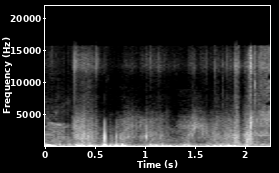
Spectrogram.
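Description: Footsteps on gravel with low wind rumble on the microphone, and one sharp click about half a second in.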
